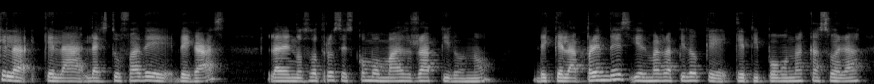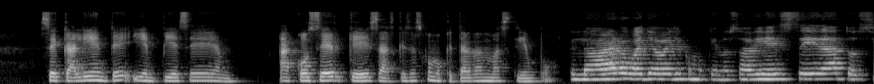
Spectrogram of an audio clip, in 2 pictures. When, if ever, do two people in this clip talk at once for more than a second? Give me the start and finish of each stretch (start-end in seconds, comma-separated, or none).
none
